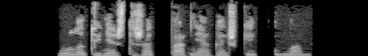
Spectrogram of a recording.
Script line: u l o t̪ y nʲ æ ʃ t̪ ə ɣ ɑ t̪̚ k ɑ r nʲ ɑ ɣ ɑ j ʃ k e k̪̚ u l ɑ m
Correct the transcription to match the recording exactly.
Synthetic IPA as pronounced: u l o t̪ y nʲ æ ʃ t̪ ə ʒ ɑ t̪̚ p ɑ r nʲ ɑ ɣ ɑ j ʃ k e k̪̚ u l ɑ m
